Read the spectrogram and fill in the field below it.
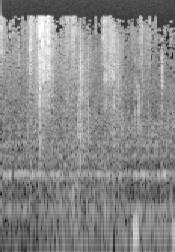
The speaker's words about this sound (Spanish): La dama se marcha seguida por la criada.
